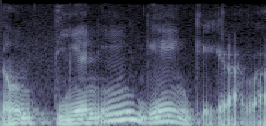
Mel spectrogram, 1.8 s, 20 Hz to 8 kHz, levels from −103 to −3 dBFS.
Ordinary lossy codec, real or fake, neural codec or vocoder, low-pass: none; real; none; 7.2 kHz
